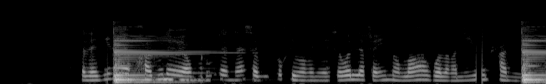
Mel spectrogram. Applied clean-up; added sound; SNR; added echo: classical method spectral subtraction.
